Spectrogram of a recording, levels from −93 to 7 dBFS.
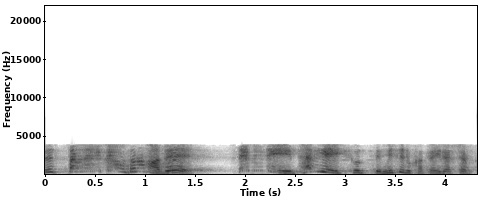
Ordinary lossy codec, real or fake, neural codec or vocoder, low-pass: AAC, 16 kbps; fake; codec, 16 kHz, about 1 kbps, DyCAST, with the encoder's durations; 7.2 kHz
